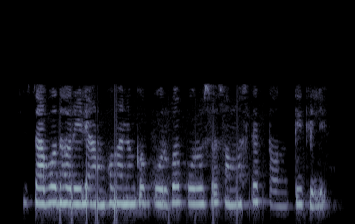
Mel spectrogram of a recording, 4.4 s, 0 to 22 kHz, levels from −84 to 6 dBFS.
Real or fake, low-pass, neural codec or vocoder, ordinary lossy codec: real; 5.4 kHz; none; MP3, 32 kbps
